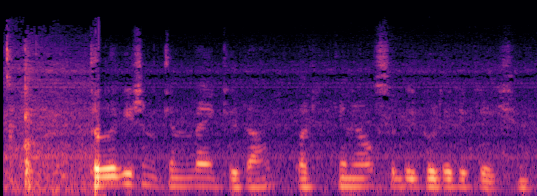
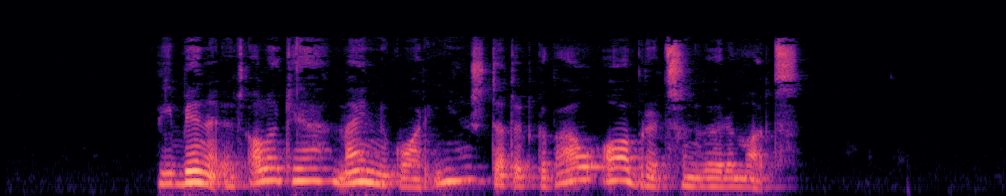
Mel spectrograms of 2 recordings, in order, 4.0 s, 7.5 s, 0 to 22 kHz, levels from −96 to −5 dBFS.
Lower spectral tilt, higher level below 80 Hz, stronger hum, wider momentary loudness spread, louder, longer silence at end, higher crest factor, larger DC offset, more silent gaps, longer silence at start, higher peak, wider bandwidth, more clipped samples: about the same, -6.5 dB/octave vs -6 dB/octave; first, -54 dBFS vs -72 dBFS; neither; first, 19 LU vs 10 LU; first, -25 LUFS vs -30 LUFS; second, 0.05 s vs 1.6 s; about the same, 22 dB vs 20 dB; neither; neither; second, 0.05 s vs 1.2 s; first, -2 dBFS vs -12 dBFS; about the same, 11.5 kHz vs 11 kHz; neither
